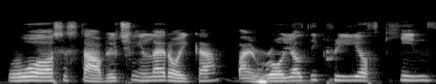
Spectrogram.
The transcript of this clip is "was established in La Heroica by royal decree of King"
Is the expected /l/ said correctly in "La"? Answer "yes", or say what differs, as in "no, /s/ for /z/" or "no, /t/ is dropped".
yes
